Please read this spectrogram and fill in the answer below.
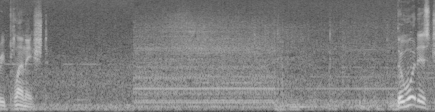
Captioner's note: engine running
